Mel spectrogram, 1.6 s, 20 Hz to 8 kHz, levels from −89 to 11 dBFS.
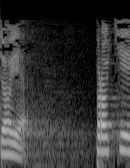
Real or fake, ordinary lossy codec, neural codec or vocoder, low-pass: real; MP3, 24 kbps; none; 7.2 kHz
